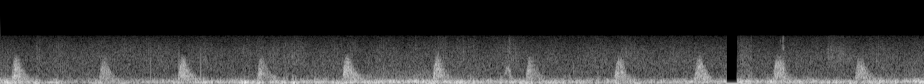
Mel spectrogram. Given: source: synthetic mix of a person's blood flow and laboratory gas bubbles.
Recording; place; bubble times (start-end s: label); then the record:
Doppler ultrasound of blood flow; subclavian vein
0.00-0.06 s: bubbles
5.03-5.16 s: bubbles
7.78-7.91 s: bubbles
From the record:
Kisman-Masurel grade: 121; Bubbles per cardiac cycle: 1 to 2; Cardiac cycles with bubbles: 10 to 50%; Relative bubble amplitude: barely perceptible (0.100 to 0.250); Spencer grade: 2 (many but less than half of the cardiac periods contain bubble signals, singularly or in groups); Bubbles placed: anywhere in the cardiac cycle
